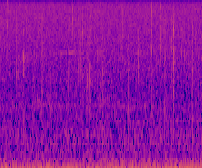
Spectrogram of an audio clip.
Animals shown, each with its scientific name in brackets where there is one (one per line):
Hermit Thrush (Catharus guttatus)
